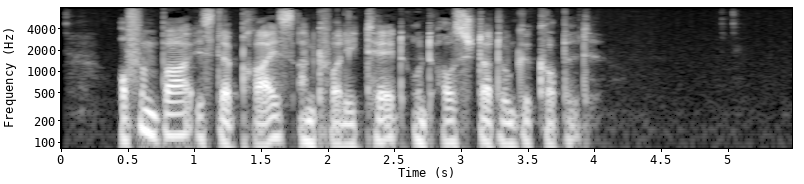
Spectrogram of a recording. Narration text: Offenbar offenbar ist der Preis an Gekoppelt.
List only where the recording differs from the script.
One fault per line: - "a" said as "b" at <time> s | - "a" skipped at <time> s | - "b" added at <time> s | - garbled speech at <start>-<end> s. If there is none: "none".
- "offenbar" skipped at 1.0 s
- "Qualität und Ausstattung" added at 1.9 s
